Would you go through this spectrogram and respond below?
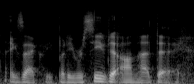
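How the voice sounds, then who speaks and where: A man voicing a calm, polite male detective who speaks in a bland, measured way. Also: fairly low pitch, a little hiss or hum, natural voice. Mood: bland, probing.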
